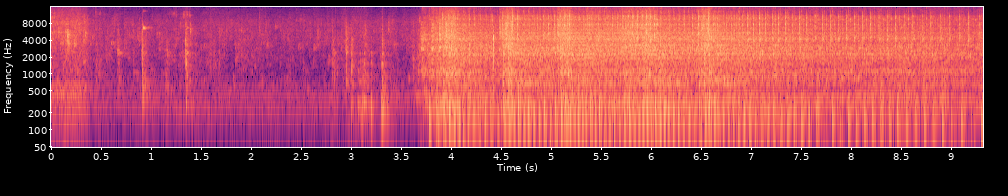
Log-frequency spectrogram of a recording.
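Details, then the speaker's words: Yamaha Jupiter Z farm bike, ignition loss traced to a faulty pulser, with a new coil fitted. After the repair it starts after a few clicks into a quick, even, responsive single-cylinder beat; the engine is coarse but normal. "sawahudah bisa hidup normal ya dan juga responsif Mantap ya untuk motor sawah kayak gini untuk mesinnya ya kasar Ya wajarlah ya kita matikan dulu ya mesinnya"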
